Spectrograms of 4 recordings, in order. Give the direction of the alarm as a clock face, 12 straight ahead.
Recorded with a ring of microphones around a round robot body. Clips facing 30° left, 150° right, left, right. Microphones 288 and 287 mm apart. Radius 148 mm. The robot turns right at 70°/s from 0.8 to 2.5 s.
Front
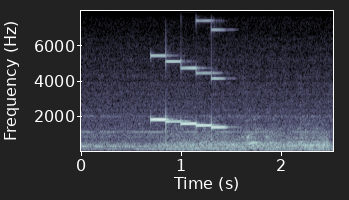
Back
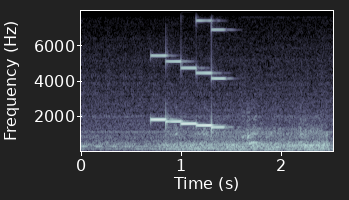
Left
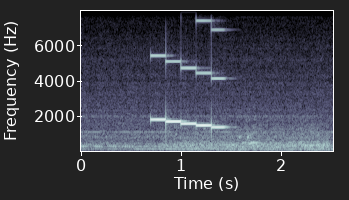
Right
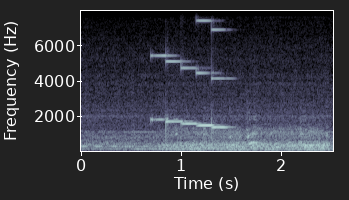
8 o'clock.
